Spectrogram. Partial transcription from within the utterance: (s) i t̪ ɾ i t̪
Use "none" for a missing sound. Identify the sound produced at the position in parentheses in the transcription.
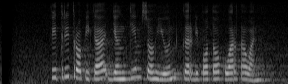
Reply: f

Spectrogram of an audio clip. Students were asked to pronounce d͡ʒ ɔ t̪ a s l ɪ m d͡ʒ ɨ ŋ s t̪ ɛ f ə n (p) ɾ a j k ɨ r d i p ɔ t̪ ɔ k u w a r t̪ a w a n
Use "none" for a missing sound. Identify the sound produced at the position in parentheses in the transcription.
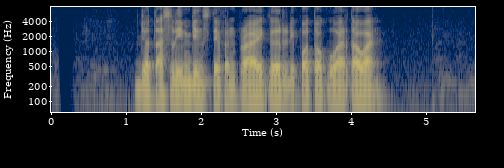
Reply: p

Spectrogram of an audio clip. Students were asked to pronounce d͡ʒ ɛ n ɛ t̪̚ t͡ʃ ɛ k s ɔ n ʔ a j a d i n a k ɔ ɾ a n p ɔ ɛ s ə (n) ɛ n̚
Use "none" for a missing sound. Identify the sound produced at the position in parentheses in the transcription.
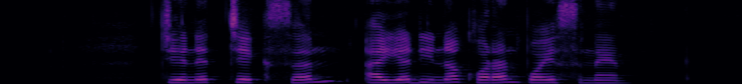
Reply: n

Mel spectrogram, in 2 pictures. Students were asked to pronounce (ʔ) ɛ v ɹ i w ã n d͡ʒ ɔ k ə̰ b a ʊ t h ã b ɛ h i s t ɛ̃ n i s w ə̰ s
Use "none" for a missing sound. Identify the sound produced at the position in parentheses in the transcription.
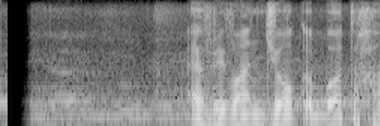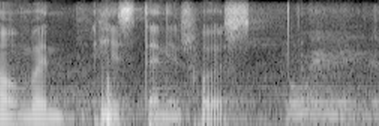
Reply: ʔ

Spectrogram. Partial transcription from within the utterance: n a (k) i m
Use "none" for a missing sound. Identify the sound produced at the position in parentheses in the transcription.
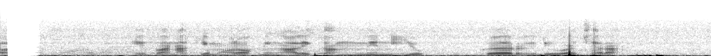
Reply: k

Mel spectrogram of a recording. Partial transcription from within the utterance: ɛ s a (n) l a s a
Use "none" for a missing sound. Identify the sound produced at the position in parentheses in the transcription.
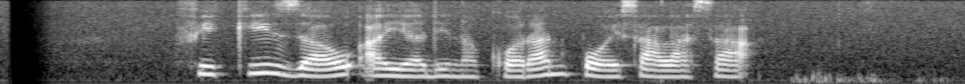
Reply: none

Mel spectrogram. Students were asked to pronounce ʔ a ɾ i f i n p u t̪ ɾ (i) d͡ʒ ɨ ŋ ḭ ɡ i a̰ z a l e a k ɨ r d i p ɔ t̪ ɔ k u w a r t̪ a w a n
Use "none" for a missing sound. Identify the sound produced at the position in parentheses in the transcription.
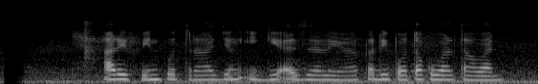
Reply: a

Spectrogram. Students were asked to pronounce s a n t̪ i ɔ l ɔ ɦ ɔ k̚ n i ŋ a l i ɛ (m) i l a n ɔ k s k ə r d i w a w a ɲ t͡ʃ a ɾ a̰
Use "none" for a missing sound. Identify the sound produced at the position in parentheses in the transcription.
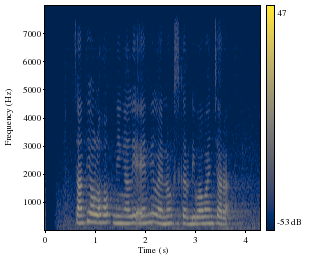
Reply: n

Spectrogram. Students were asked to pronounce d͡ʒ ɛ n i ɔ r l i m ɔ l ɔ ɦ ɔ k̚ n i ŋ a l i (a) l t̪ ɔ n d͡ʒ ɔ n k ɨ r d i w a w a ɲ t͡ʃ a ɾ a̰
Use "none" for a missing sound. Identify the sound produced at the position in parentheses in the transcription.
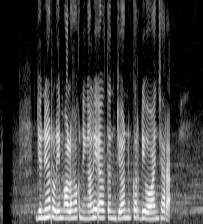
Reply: ɛ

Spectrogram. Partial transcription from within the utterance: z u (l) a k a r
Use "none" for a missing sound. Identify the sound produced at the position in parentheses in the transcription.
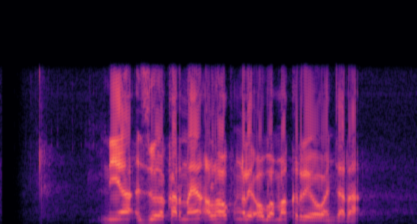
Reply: l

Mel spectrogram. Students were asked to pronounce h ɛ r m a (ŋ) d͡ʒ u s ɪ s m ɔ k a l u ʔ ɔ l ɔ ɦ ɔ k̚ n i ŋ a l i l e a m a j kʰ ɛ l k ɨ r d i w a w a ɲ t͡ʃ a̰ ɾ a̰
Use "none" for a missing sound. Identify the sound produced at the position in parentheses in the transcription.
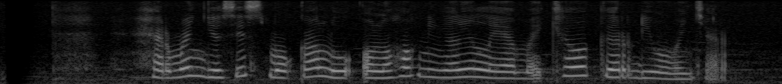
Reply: n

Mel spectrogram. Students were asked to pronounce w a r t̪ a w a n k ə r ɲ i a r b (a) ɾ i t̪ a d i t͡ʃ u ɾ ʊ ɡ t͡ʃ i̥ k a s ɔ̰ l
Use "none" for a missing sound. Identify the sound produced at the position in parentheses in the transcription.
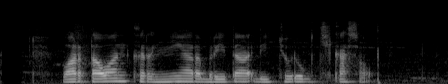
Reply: ə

